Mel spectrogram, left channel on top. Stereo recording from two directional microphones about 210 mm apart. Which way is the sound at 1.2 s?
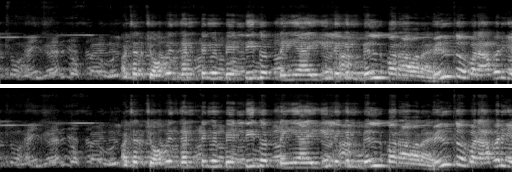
40° right (ahead or behind).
